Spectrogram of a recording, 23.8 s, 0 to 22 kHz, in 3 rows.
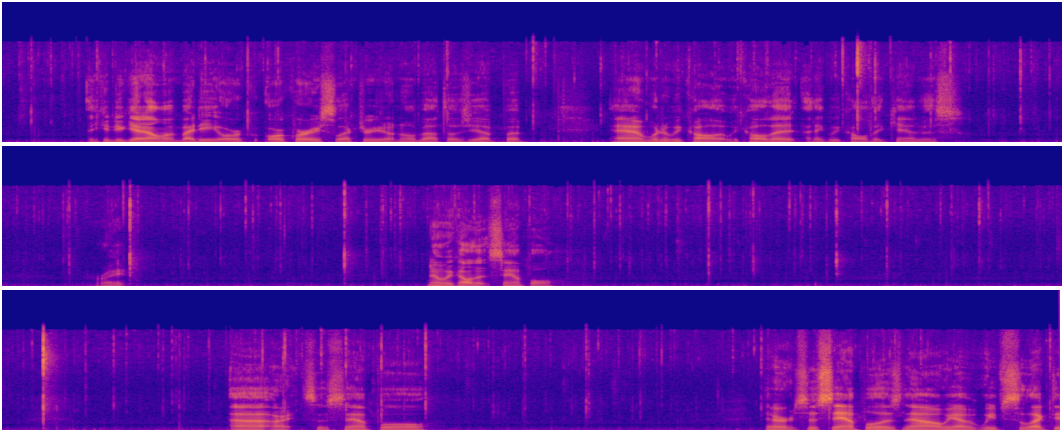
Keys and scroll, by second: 0.0-3.4 typing, 6.3-7.1 typing, 8.2-10.0 typing, 11.6-16.3 typing, 18.1-20.4 typing, 20.5 Return.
